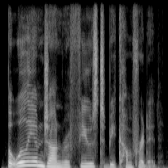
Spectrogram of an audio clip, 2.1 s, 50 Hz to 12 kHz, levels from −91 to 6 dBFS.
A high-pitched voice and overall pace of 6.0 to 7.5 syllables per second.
Yes: high, 200 Hz; 6.3 syllables/s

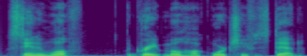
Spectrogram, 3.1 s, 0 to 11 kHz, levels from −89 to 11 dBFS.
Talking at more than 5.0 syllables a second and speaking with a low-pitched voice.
No: 4.5 syllables/s; low, 115 Hz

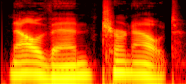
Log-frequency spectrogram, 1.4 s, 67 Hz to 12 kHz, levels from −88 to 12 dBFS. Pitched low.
Yes: low, 120 Hz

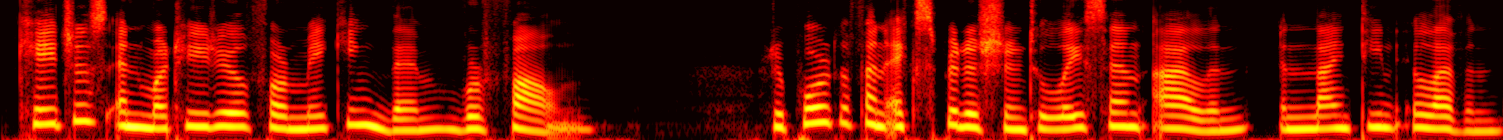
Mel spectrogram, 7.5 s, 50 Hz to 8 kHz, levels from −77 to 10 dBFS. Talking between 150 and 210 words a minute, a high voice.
No: slow, 135 wpm; high, 235 Hz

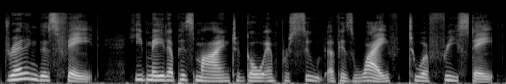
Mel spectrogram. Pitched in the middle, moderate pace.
No: medium, 175 Hz; fast, 225 wpm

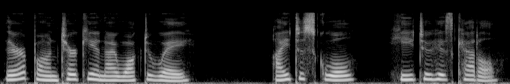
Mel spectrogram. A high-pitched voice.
Yes: high, 210 Hz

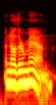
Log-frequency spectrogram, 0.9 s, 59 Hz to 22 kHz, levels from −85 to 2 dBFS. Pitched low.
No: high, 195 Hz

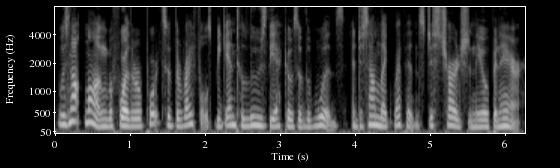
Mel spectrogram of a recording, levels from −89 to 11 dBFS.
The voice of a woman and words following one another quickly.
Yes: female; fast, 270 wpm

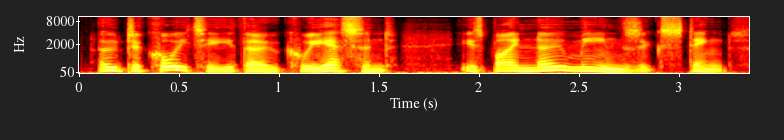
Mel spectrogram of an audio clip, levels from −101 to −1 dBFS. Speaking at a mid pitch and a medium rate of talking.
Yes: medium, 145 Hz; average, 160 wpm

